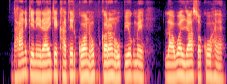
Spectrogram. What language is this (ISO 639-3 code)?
mag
